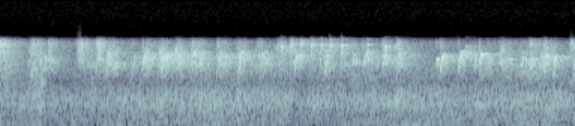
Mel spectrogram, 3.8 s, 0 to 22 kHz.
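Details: European goldfinch shedding feathers, singing one evening in Romania on 22 May 2014; lively stream of chattering chirps and a few clear whistled notes near the end, over a constant hiss.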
